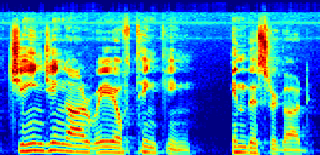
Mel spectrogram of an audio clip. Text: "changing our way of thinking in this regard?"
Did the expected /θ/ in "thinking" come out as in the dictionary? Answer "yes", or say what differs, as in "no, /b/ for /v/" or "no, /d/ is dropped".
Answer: no, /t/ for /θ/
